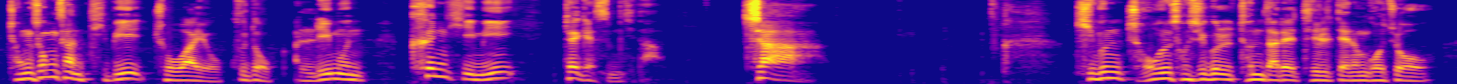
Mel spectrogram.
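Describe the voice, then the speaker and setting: A man from North Korea, speaking with a North Korean accent, hosts a commentary channel and delivers news commentary to viewers. His mid-range voice keeps a measured pace, yet he's emphatic and excitable, often repeating his phrases.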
